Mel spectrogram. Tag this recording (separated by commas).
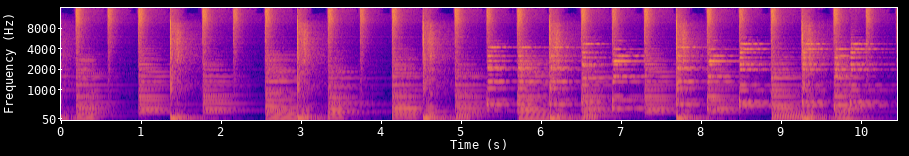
Music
